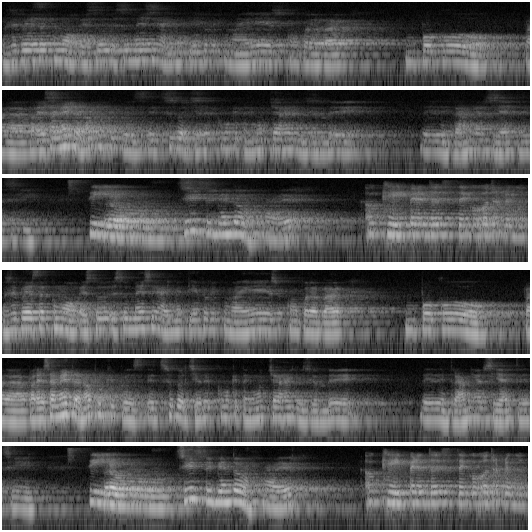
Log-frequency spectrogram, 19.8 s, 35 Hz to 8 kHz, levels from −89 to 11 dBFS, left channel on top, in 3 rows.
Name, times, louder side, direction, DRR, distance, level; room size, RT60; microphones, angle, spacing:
voice 1, 0.0-4.3 5.0-6.1 6.5-11.1 11.8-13.6 14.5-16.9, right 4 dB, 65° right, 4 dB, 0.4 m, -27 dB
voice 2, 14.3-14.7 17.7-19.7, right 1 dB, 35° right, 0 dB, 1.0 m, -27 dB
11.5 x 9.7 x 2.6 m, 2.4 s
head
